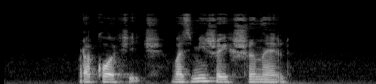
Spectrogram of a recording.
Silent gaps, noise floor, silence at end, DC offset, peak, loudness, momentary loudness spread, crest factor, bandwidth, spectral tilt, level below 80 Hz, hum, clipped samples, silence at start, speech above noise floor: none; -57 dBFS; 0.85 s; under 0.1%; -4 dBFS; -21 LUFS; 10 LU; 20 dB; 11.5 kHz; -6 dB/octave; -50 dBFS; none; under 0.1%; 0.8 s; 36 dB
